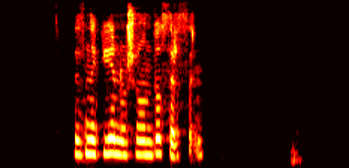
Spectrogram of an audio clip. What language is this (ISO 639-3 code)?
eus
